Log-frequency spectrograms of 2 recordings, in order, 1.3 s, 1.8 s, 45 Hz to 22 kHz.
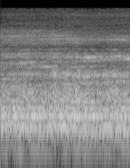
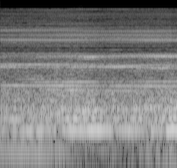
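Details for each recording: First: Motor driven by an INVT CHF100A VFD after carrier frequency parameter P0.14 is raised from 1 to 8 and higher: dense, steady hum with only faint high tones, as the motor's carrier whine fades away. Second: Motor driven by an INVT CHF100A VFD with carrier frequency (P0.14) set to 1: loud, steady high whistle from the motor; raising the setting to 8 and above quiets it but makes the drive run hotter.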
